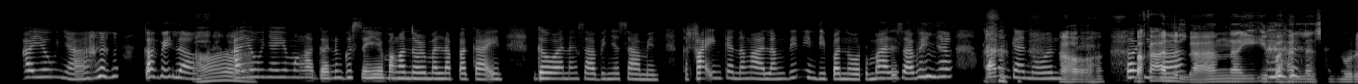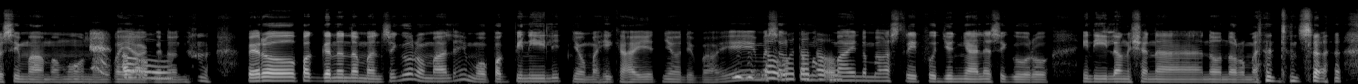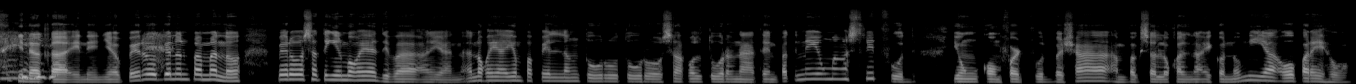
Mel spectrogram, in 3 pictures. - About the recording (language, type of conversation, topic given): Filipino, podcast, Ano ang karanasan mo sa pagtikim ng pagkain sa turo-turo o sa kanto?
- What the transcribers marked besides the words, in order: chuckle; tapping; chuckle; giggle; scoff; chuckle; chuckle; laughing while speaking: "do'n sa"; giggle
